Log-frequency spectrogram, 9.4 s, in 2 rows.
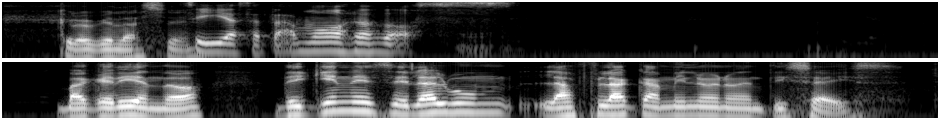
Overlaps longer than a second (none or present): none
